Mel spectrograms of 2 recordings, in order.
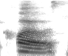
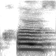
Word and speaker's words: clothes: If you just say close, I'm wearing new clothes today, then everyone is going to understand you. So, just end this word with a z sound.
